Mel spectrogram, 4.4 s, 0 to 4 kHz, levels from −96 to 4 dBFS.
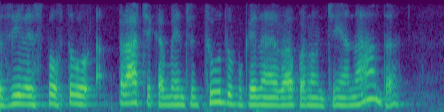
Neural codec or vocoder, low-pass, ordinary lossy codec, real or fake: none; 3.6 kHz; none; real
